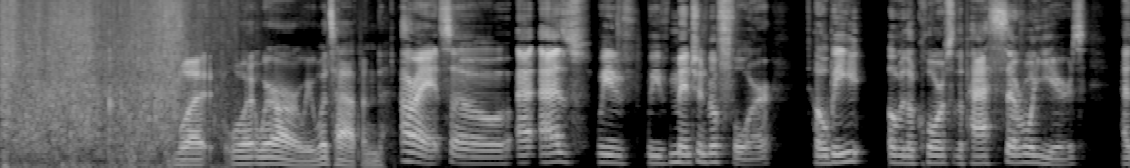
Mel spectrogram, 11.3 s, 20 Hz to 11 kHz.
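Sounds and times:
water splash: 0.0 - 2.6
speech: 1.8 - 11.2.

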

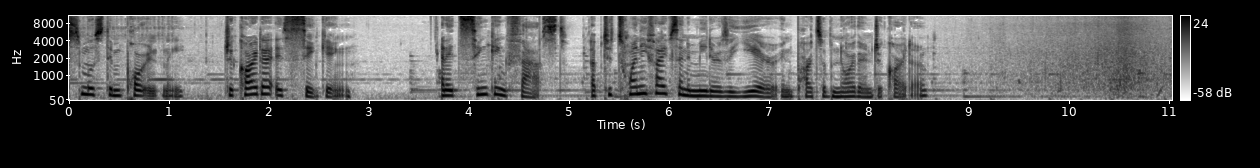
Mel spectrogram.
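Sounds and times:
speech: 0.1 - 2.9, 3.7 - 8.8
wind: 8.8 - 11.0
ocean waves washing against a seawall: 9.0 - 11.0.

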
